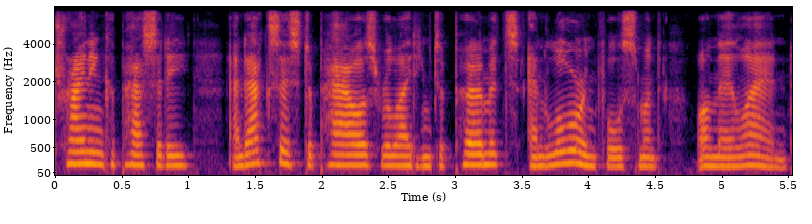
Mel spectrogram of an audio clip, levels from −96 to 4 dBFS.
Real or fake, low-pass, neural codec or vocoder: real; 7.2 kHz; none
